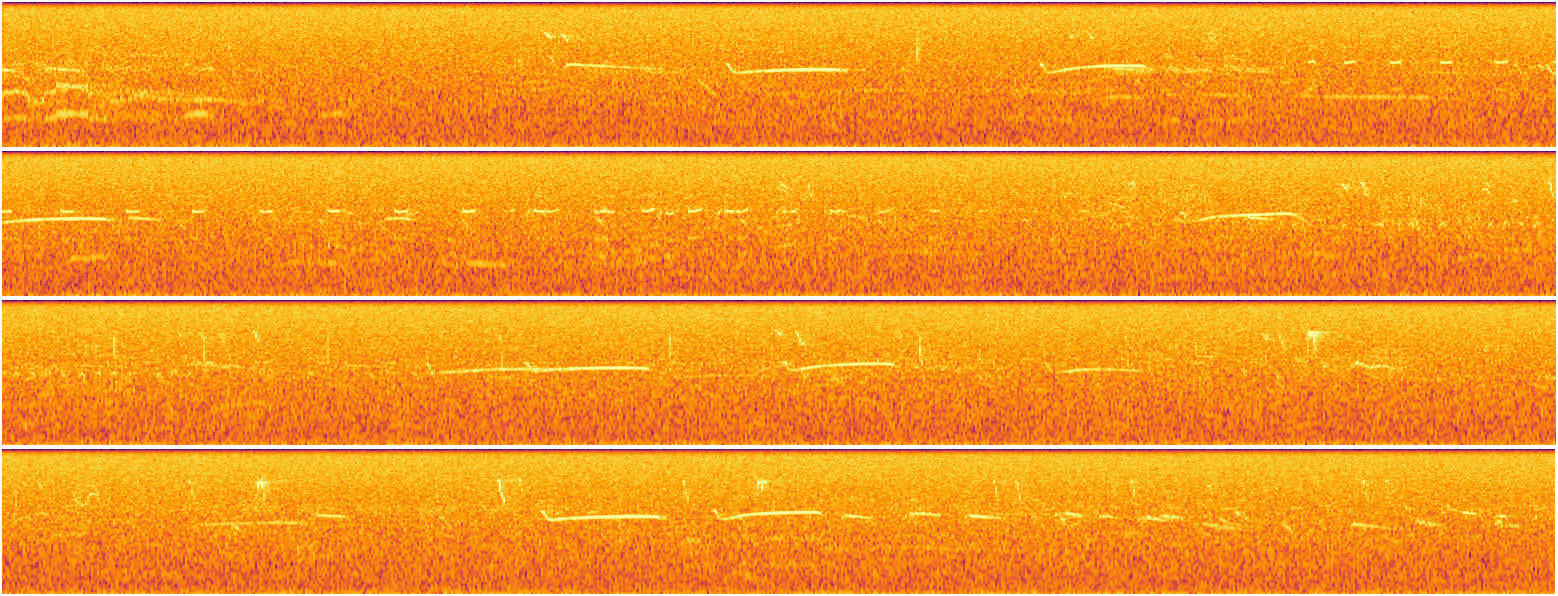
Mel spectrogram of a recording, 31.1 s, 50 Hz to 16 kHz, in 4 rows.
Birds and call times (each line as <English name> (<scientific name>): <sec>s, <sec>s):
Blue-naped Mousebird (Urocolius macrourus): 4.0s, 8.0s, 19.8s, 26.4s
Nubian Woodpecker (Campethera nubica): 9.1s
